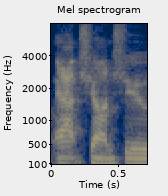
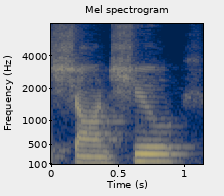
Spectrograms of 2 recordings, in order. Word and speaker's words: Shawn Xu: So @Shawn Xu is my handle on Twitter, and on LinkedIn, you can just search my name and you'll find me.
